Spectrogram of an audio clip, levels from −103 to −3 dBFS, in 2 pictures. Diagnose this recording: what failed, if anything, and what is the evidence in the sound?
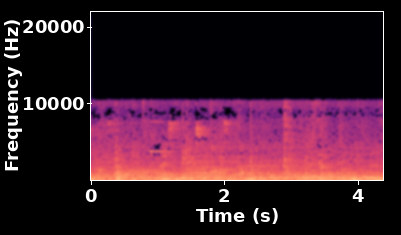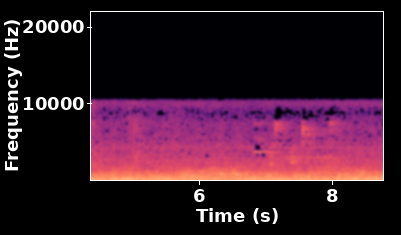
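The failure sits at the codec stage: throughout, the audio sounds hissy and grainy, with roughened tones and smeared attacks, and nothing exists above 10.6 kHz. On a spectrogram the treble ends in a flat ceiling, with speckled noise below it. This points to likely Vorbis compression at a low bitrate near 32 kbps, where coarse quantisation replaces fine detail with noise.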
